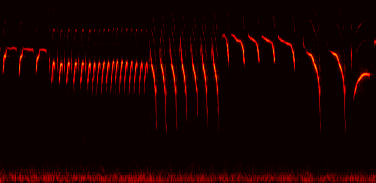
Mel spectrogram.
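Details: Canary song, long and elaborate: a few high whistled notes, then a rapid rolling trill of about twenty even notes, followed by sweeping descending whistles and sharp down-slurred notes, over a faint low hum.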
